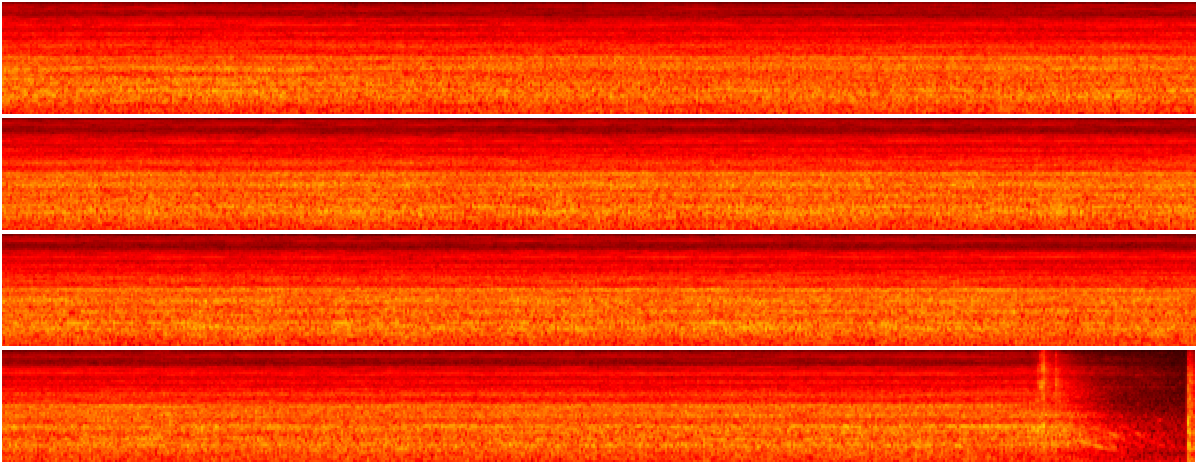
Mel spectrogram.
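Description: Electric heat gun blowing hot air steadily at full heat, a constant airy whoosh with a faint steady whine. It is switched off with a click about a second before the end.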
